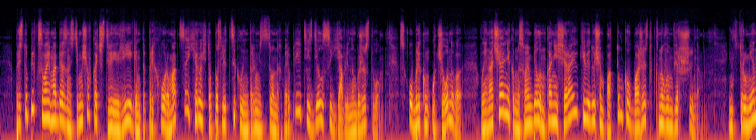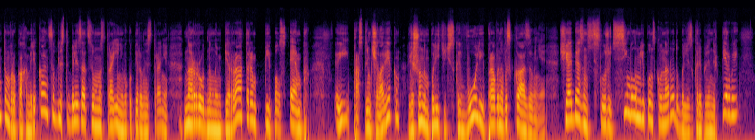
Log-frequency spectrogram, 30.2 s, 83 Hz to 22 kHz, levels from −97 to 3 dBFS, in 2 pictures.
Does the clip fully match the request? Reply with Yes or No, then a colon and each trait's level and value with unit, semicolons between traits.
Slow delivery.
No: average, 135 wpm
